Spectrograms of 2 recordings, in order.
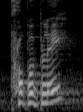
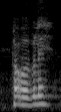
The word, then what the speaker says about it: probably: Well, specifically, probably... Probably, specifically. Probably. People sort of... Probably. ..forget the second B.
